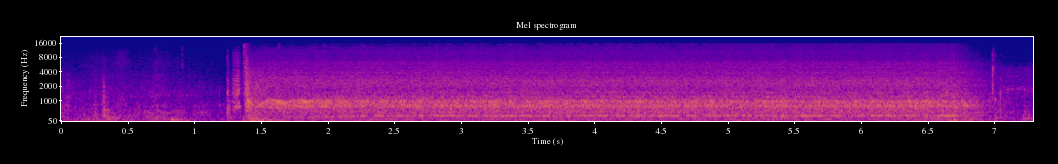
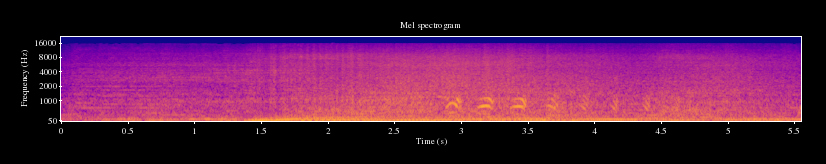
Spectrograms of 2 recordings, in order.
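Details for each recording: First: 1986 Range Rover, garden find with new fuel lines, filter, pump and sender: starter spins the engine evenly for about five seconds without a single fire despite confirmed spark and a working pump; crank no-start, fuel delivery suspected. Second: 1986 Range Rover after refurbished fuel tank, new fuel lines, filter, pump and sender: cranks briefly, catches and settles into a smooth even run with a couple of clean revs; runs beautifully.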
